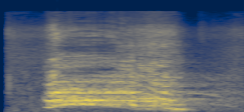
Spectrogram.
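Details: Lion at a big cat rescue giving one loud, harsh, rasping roar lasting about a second, which fades into near silence.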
